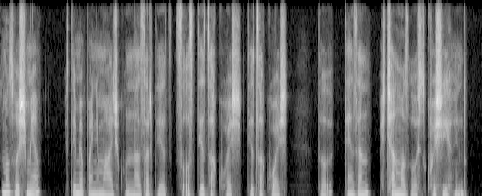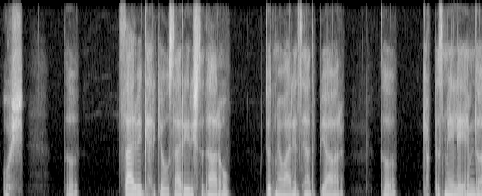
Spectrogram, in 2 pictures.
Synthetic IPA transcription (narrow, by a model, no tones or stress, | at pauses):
mɨzoʃme | it̪ɨmʲepɐnimaːd͡ʒukʰunnɐzɐɾd̪iːt͡s | sɨ̰st̪it͡sɐkʰoːʃt̪it͡sɐhkʰoːʃ | t̪ɨ | t̪ẽːzɐn | ɐt͡ʃʰɐnmɨzoskʰuʃiːɦɨnd̪ | oʃ | t̪ɨ | saːɾʋiɡʱɐɾkʲeusaːɾiɾiʃt̪ed̪aːɾɐw | d̪ʲut̪meʋaːɾezʲjaːd̪apʲjaːɾ | t̪ɨ | ɡʲep̚ʈɐsmeːleʔɐmd̪a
